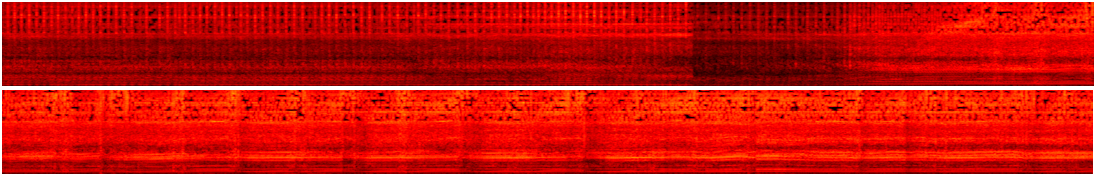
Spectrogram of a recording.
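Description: Gasoline brush cutter (string trimmer) engine catching and idling steadily. About a third of the way in it is throttled up to cutting speed and runs loud and high, rising and falling as the head cuts through grass.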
